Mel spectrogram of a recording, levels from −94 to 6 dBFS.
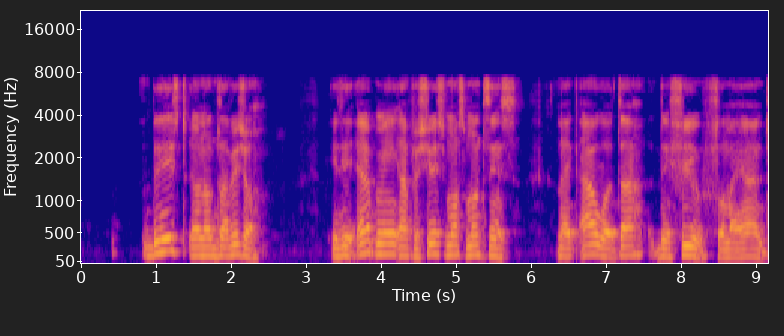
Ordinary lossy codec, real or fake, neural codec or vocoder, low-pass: none; fake; codec, 16 kHz, 8 kbps, FreqCodec, larger model; 7.2 kHz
